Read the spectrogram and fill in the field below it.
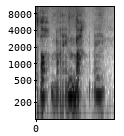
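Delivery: hushed, pleading whisper. Real, not acted. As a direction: whisper it, don't look. Hiding, whispering not to look.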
